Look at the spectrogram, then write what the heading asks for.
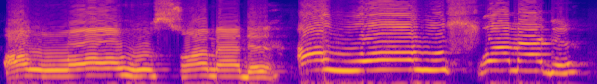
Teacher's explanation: صاد حروف مستعلیہ میں سے ہے، تو اس کو پر یعنی موٹا پڑھیں گے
